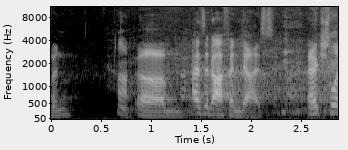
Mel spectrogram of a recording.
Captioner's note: audience laughing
